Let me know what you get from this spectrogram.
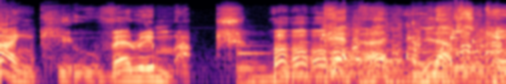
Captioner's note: all laughing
